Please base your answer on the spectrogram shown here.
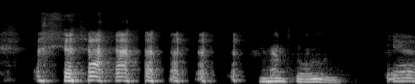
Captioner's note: laughing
